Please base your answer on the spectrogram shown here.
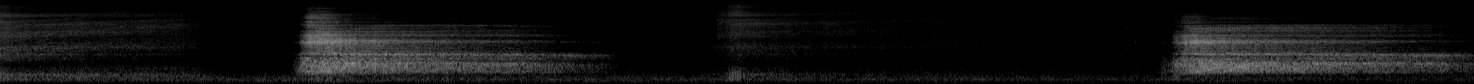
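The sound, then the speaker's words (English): Slow breathing in through the nose and out through the mouth: three loud, airy exhalations that each fade gradually, separated by quieter inhales. “we'll take three breaths together as being a part of that oneness, inhaling through the nose and out through the mouth. Ready? Inhale.”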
